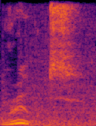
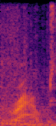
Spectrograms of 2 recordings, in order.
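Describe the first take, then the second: First: The word is said with an English pronunciation. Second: The word is said with an American pronunciation. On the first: The speaker calls it right. "there's an E, um, and a U" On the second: The speaker calls it wrong. "when someone says route"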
